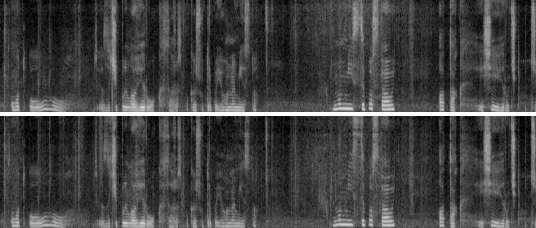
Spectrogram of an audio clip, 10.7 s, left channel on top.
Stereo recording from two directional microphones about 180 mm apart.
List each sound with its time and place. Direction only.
0.2 s speech: 10° right (ahead or behind); by 5.2 s 25° left (ahead or behind)
6.7 s a woman's voice: 15° left (ahead or behind)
